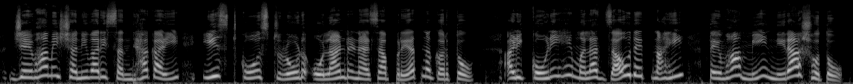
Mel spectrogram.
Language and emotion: Marathi, angry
